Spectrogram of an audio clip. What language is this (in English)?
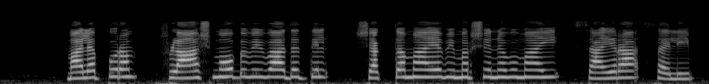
Malayalam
